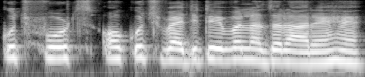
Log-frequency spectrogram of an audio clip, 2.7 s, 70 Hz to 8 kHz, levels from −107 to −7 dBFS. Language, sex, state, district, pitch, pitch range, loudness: Hindi, female, Chhattisgarh, Sarguja, 205 Hz, 185-220 Hz, -12 LUFS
